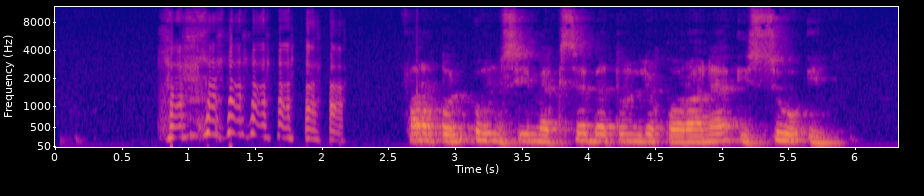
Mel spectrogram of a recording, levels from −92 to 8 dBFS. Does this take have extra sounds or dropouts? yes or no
yes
